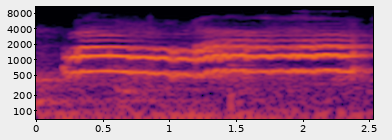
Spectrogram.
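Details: Domestic cat indoors giving one drawn-out, steady meow lasting about two seconds, clear and tonal with rich harmonics, holding an even pitch before fading out.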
